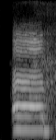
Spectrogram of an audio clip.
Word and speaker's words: herb: I love the fact, Charlotte, you didn't pronounce the H again. Herbs. What's an herb?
